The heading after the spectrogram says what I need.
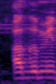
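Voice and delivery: अगमी without either long aa; wrong short-vowel form. Shown as a demonstration. Teacher rejecting a misspelt option, mispronounced on purpose. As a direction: say अगमी with short a in the first two syllables. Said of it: "तो होता नहीं है".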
